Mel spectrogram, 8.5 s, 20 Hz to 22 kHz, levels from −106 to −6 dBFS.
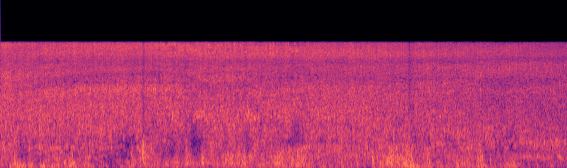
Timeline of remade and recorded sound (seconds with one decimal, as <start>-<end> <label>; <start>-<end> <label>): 0.0-2.3 recorded; 2.3-4.7 remade; 4.7-8.5 recorded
